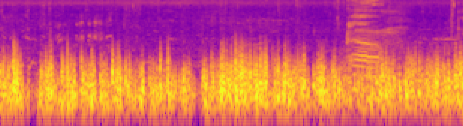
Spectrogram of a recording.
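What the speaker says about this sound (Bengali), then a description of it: "আবার একটা ট্রলার আসছে" A trawler boat passes on a river, its engine a steady low drone under continuous talk, with gusts of wind noise across the microphone.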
